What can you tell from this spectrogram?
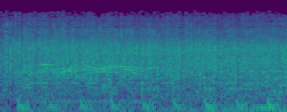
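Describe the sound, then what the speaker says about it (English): A conference audience applauds steadily at an event with Melinda Gates, dense continuous clapping filling the room at even loudness throughout. "please give a warm round of applause and welcome to Melinda Gates."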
